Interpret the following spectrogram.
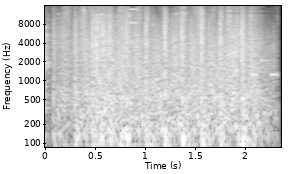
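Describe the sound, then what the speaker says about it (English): Rapid automatic gunfire in the video game Fortnite, loud dense bursts of shots firing continuously with no break. "He's shooting at you."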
